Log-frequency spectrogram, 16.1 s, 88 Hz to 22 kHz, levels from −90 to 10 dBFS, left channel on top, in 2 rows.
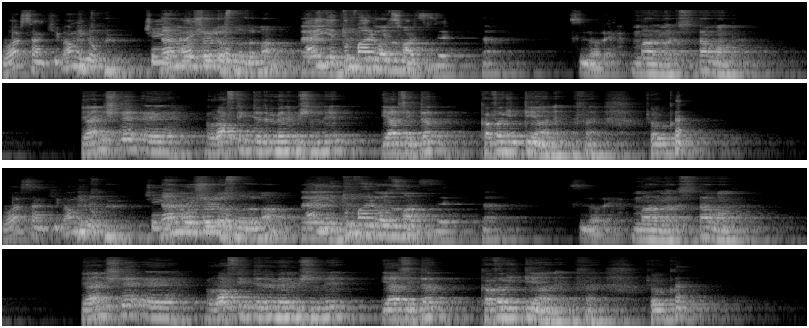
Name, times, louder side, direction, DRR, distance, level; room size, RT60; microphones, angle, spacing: voice 1, 0.0-1.0 1.5-2.1 3.0-4.5 5.8-6.1 14.8-14.9, left 5 dB, 65° left, 14 dB, 0.3 m, -26 dB
voice 2, 0.7-1.1 1.6-4.2 4.8-5.0 6.3-7.4 8.9-11.5 11.8-12.4 12.8-14.8, equal, 35° left, 2 dB, 0.9 m, -25 dB
9.4 x 3.3 x 3.5 m, 1.1 s
head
